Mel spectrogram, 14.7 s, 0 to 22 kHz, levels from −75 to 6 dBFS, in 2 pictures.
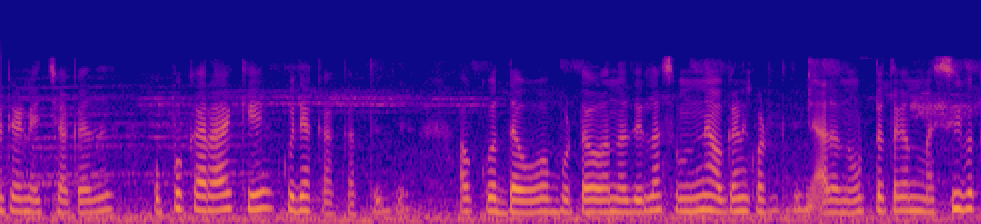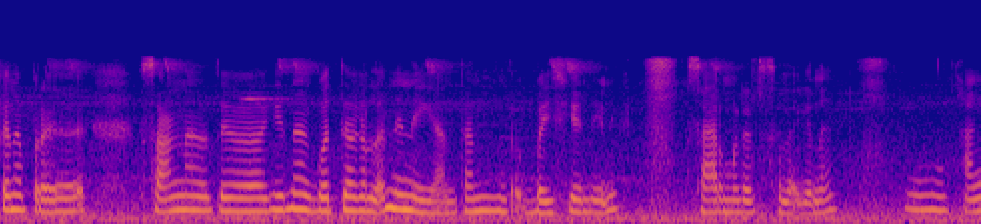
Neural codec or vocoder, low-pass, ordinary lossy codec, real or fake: none; none; none; real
